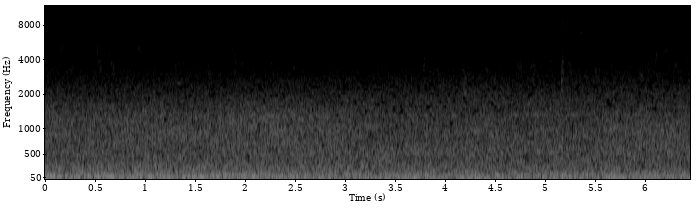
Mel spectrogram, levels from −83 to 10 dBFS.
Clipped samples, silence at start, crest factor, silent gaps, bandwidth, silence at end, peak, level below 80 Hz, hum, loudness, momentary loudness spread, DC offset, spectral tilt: under 0.1%; 0 s; 14 dB; none; 9 kHz; 0 s; -30 dBFS; -48 dBFS; none; -46 LUFS; 3 LU; under 0.1%; -8.5 dB/octave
